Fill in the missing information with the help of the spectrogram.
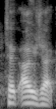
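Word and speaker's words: Ocak: They were winners 6-1 against Turk Kaji Limassol today in the London Cup. – Yeah, so, Turk Ojak, that's pronounced. – Oh, Ojak. There yep.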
